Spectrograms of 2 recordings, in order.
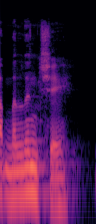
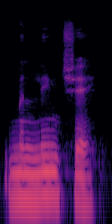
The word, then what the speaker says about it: Malinche: And on the flip side, the evil La Malinche. Malinche. Sorry.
